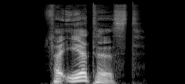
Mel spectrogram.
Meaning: inflection of verehren: 1. second-person singular preterite 2. second-person singular subjunctive II
- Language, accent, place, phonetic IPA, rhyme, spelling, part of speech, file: German, Germany, Berlin, [fɛɐ̯ˈʔeːɐ̯təst], -eːɐ̯təst, verehrtest, verb, De-verehrtest.ogg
